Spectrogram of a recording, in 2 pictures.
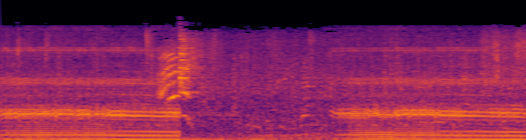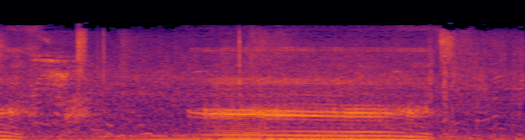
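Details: Snoring from an animal, among various animals snoring.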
